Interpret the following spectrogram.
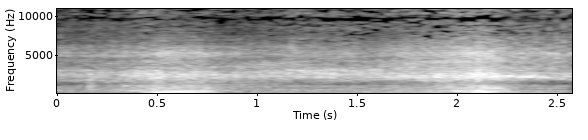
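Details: Honda Beat FI 125 scooter, whose stalling was traced to a corroded spark plug cap: small single-cylinder engine runs steadily through two smooth throttle blips, no misfire or cutting out; sounds healthy.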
